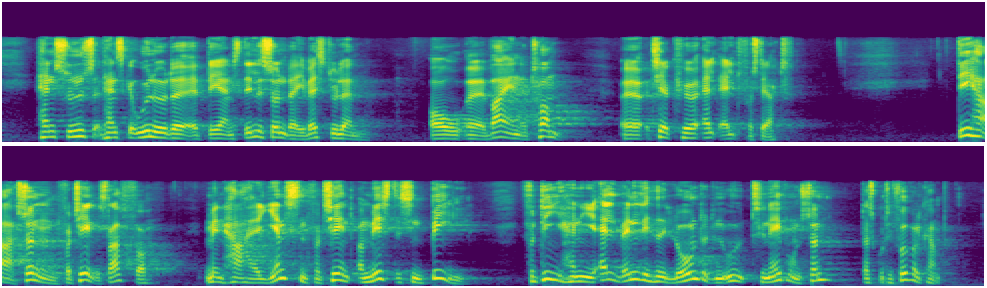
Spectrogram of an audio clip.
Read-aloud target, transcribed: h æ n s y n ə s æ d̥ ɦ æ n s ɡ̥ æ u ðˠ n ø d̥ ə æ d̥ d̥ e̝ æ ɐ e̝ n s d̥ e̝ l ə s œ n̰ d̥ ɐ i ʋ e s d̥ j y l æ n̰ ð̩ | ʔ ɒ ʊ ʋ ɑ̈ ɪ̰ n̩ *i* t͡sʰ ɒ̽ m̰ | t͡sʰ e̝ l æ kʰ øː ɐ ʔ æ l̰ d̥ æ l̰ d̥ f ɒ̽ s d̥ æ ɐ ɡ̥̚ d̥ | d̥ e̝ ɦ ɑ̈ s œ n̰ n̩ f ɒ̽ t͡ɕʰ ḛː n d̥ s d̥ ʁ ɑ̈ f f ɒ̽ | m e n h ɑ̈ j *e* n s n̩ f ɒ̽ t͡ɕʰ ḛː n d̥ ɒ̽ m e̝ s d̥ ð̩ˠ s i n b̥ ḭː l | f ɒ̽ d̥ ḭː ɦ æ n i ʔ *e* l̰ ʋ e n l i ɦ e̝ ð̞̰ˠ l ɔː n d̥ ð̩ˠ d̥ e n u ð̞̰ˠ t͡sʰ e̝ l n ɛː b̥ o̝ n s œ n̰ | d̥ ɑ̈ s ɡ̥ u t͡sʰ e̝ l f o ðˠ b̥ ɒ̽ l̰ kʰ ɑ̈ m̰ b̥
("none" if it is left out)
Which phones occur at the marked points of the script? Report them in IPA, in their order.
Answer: æ, e, æ

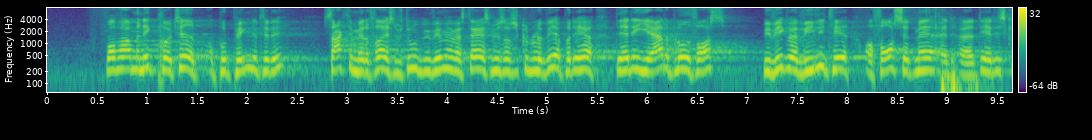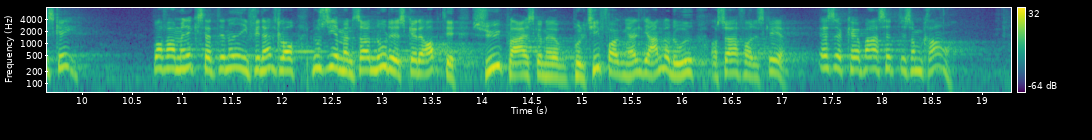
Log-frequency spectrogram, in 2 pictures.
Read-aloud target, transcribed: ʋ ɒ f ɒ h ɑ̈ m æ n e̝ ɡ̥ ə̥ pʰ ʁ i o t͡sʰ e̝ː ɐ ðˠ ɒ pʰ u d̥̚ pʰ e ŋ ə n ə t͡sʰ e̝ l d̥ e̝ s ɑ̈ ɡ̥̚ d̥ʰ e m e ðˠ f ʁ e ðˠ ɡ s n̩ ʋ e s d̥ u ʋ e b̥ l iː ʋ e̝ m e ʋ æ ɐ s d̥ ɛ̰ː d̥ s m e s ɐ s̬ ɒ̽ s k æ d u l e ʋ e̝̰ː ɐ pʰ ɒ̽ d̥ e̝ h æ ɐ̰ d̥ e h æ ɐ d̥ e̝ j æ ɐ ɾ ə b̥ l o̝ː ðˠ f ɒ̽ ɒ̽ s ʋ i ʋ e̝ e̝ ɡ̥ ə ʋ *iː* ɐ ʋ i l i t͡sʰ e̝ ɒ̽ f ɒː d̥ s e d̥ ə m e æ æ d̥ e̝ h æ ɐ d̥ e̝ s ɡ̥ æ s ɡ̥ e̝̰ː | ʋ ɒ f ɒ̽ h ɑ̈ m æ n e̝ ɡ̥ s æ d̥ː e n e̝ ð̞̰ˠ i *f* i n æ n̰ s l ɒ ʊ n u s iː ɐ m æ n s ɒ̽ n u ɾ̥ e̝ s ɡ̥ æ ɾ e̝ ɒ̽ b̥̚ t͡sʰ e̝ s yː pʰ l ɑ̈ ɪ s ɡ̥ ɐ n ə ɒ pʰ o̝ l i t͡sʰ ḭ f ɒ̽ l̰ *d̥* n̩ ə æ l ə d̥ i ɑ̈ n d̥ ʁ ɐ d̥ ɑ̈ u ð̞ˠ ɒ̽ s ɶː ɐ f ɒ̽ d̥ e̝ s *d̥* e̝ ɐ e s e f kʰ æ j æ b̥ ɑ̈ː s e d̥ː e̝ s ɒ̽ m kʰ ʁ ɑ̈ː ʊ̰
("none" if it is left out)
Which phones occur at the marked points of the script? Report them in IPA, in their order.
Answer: æː, f, ɡ̥, ɡ̥

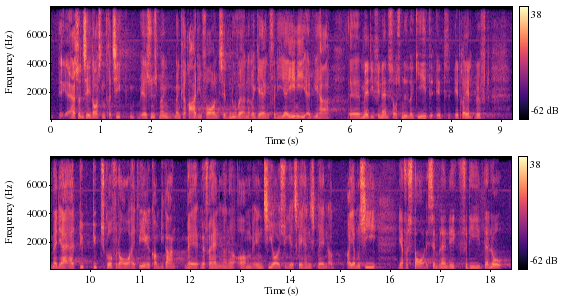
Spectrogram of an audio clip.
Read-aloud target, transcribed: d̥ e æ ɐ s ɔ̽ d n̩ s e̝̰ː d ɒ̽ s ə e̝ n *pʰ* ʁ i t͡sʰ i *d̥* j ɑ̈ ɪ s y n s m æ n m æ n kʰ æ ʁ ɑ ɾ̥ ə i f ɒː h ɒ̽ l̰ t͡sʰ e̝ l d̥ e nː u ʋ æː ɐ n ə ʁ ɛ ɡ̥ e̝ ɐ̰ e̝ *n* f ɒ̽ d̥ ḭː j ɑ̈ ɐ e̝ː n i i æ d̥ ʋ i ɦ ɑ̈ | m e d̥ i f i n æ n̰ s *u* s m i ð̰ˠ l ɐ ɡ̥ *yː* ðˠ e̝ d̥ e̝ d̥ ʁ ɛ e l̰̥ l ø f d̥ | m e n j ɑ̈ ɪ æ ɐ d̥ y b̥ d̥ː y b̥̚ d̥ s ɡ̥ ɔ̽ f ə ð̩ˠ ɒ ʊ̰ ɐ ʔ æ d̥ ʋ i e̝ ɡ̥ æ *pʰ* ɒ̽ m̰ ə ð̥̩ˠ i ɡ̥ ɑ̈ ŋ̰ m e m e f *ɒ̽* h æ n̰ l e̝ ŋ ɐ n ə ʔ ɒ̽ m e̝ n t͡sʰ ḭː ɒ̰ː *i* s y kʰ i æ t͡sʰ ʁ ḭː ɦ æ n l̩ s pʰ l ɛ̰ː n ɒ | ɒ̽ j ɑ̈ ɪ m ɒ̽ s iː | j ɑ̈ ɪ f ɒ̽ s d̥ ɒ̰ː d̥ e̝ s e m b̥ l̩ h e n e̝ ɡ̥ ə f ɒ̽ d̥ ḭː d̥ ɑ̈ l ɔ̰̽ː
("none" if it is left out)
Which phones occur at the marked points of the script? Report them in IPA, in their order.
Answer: kʰ, ɡ̥, ŋ, ɒ, iː, kʰ, ɒ̽, i

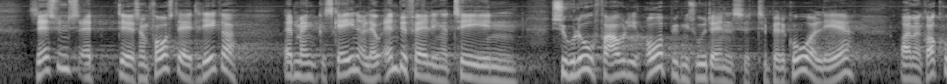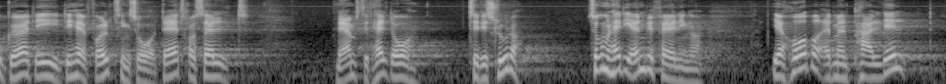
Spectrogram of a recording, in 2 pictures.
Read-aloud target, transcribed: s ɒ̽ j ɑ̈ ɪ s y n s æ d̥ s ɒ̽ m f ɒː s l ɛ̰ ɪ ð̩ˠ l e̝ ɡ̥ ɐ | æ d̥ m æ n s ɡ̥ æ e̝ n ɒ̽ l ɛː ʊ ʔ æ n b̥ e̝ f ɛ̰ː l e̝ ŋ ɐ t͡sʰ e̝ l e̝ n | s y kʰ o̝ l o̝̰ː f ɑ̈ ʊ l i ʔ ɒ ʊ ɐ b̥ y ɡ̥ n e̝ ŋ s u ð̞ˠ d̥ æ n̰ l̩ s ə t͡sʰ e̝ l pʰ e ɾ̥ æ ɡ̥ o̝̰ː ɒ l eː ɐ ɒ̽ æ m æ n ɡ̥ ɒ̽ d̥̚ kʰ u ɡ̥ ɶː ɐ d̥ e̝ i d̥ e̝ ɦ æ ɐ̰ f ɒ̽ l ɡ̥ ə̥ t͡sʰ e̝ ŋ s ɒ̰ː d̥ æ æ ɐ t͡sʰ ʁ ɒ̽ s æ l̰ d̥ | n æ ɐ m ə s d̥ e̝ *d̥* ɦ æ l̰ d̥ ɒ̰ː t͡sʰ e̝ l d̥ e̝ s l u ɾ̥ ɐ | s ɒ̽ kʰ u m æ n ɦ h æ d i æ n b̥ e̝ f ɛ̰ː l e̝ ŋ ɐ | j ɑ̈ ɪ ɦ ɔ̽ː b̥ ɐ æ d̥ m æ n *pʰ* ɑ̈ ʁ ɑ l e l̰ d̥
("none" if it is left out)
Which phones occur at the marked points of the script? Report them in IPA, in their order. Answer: d̥, pʰ

